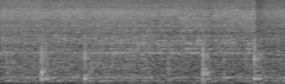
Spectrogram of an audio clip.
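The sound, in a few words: onion sizzling and crackling in hot oil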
